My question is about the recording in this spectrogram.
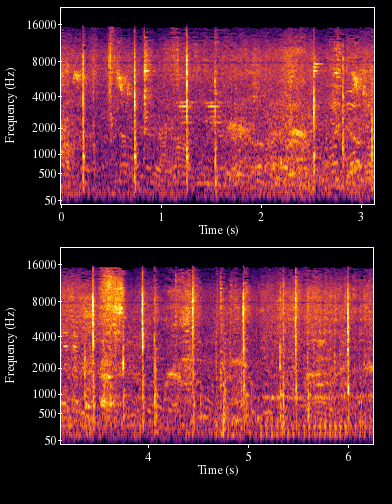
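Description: Cleaver chopping tuna on a wooden log chopping block: sharp, repeated strikes, about two a second at first and further apart later, over the chatter of a busy fish market.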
